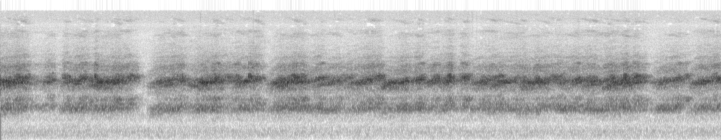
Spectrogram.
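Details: A thick chorus of many frogs: continuous pulsing croaks merge into a steady buzzing drone, with brief dips in volume near the start and again toward the end.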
